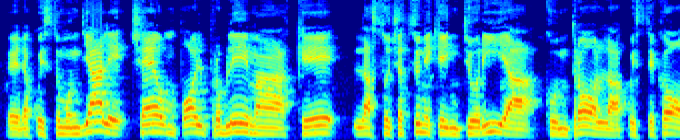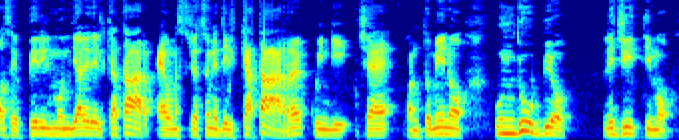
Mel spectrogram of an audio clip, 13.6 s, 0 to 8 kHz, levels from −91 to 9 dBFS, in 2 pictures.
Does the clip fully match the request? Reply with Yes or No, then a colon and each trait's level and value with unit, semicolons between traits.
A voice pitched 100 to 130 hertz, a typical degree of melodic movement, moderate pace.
No: medium, 140 Hz; average, 3.2 semitones; average, 135 wpm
